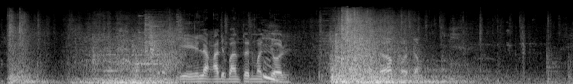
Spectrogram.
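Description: A heavy metal locker scrapes and topples over.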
